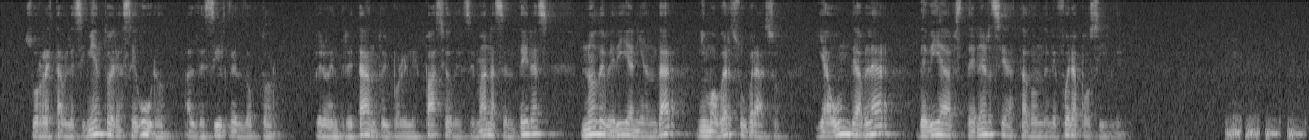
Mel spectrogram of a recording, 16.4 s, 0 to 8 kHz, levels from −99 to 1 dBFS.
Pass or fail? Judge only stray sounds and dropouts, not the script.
fail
